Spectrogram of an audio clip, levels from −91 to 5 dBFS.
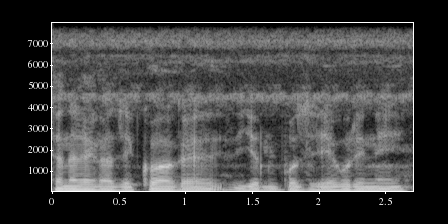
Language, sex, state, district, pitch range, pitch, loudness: Chakma, male, Tripura, Dhalai, 85-95 Hz, 90 Hz, -17 LUFS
